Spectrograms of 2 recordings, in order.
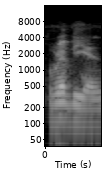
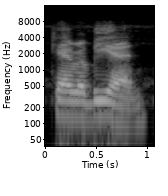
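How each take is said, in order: First: The word is said plainly, without extra pronunciation. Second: The word is said with an accented, extra pronunciation. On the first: "we never extra pronounced it" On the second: "with the accent"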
